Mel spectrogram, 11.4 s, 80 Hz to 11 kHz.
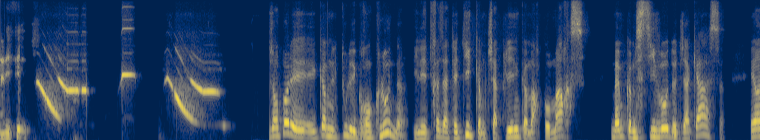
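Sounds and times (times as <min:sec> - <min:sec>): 
speech: 0:00.0 - 0:00.6, 0:04.0 - 0:11.3
slide whistle swooping downward: 0:00.5 - 0:03.5.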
